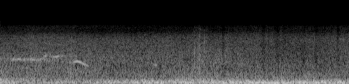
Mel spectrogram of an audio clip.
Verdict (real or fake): real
